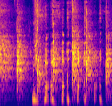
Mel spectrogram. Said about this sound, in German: Ah, Moment, es nähern sich Schritte.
